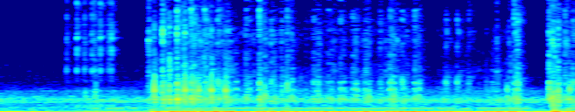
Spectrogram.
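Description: Computer keyboard keys are pressed in quick, steady clicking runs, close and clear over a low background hum, with the typing picking up in density partway through.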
